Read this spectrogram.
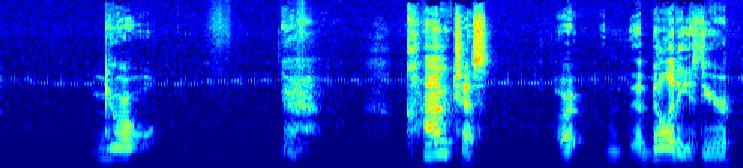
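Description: A middle-aged man speaks calmly and close to the microphone, in short bursts.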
